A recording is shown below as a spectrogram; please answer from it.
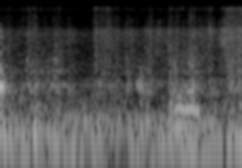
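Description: Oak leaves being tipped from a plastic nursery pot into a cardboard box: faint, irregular rustling with light knocks and scrapes from the pot.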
